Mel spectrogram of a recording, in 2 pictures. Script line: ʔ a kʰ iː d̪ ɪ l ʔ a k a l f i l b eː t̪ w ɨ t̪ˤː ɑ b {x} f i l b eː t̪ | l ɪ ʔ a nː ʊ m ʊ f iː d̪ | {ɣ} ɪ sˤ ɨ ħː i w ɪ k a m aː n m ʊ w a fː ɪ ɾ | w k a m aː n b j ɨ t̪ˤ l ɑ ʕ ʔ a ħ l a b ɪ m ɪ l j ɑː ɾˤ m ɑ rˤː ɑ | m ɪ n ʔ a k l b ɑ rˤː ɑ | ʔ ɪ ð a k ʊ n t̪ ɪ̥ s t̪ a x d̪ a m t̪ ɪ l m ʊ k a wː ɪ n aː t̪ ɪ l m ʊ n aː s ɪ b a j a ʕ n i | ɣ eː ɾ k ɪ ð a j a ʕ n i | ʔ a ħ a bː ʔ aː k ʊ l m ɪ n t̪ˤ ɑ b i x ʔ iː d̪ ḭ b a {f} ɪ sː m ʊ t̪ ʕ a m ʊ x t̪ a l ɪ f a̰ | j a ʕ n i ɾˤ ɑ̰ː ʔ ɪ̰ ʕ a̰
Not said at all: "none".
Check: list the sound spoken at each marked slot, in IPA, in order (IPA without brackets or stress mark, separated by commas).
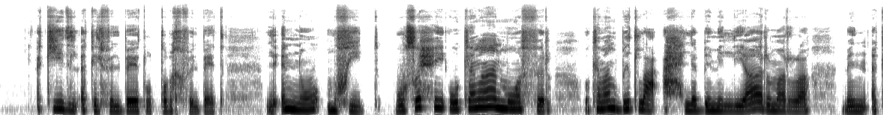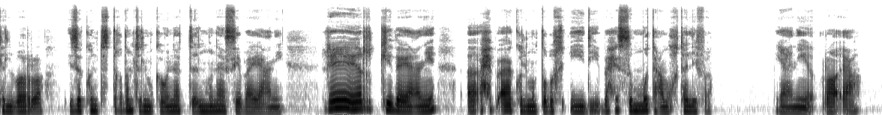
x, w, ħ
